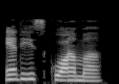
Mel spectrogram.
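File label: "antisquama", British English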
